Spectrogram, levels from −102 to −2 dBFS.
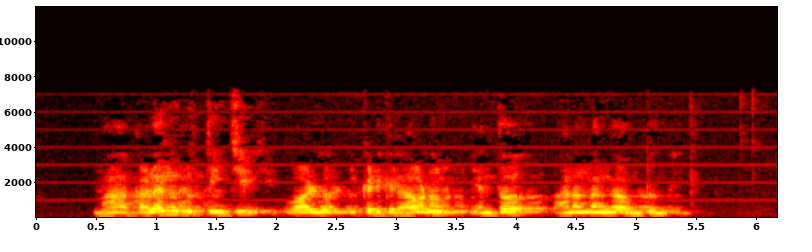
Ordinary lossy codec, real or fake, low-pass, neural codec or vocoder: MP3, 48 kbps; real; 7.2 kHz; none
